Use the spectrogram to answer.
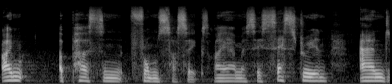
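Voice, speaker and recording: A woman speaks with a dark, mellow tone. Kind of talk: interview answer. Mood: warm, reflective. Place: home room. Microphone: lapel.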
